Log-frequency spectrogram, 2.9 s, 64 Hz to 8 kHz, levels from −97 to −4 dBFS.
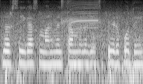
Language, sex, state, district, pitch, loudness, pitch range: Hindi, female, Haryana, Rohtak, 205 Hz, -17 LUFS, 205-210 Hz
